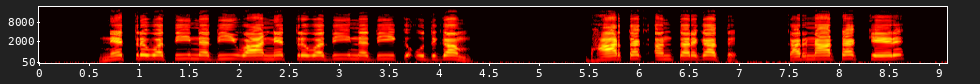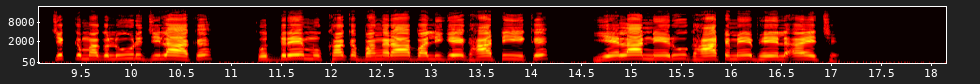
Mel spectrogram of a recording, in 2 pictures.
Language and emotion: Maithili, neutral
